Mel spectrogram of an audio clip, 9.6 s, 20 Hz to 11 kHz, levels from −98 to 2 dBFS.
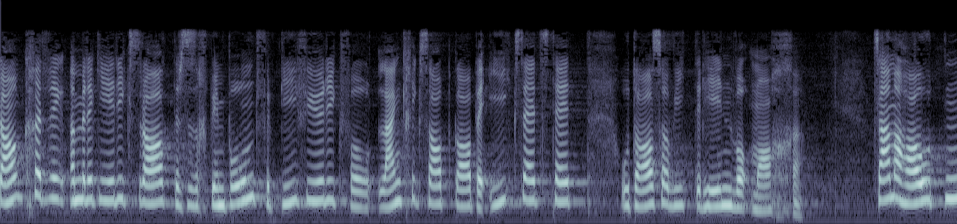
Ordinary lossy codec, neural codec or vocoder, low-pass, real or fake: none; none; 7.2 kHz; real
